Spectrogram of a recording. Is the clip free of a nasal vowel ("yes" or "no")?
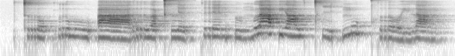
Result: yes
